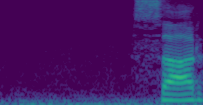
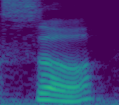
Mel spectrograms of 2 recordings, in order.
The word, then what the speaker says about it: sir: Majority of the people pronounce the word sir as sar. Sar, can you please answer my question? So instead of saying sir, they say sar. So this is a pronunciation mistake. Now, how do we identify it's a pronunciation mistake? Instead of a vowel sound they end up using a vowel sound a.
